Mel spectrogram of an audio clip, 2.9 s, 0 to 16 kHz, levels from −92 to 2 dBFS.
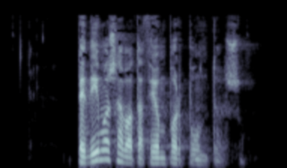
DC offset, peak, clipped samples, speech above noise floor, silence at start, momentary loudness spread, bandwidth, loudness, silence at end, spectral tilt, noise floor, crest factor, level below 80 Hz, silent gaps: under 0.1%; -2 dBFS; under 0.1%; 40 dB; 0.8 s; 14 LU; 11.5 kHz; -24 LUFS; 0.5 s; -3 dB/octave; -65 dBFS; 24 dB; -68 dBFS; none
